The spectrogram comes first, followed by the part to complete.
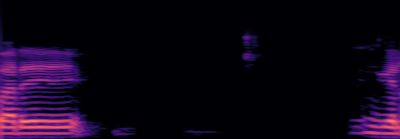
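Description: A single short, faint click just past a second in: the touch-tap sound of a smartphone as the Facebook search button is pressed.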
